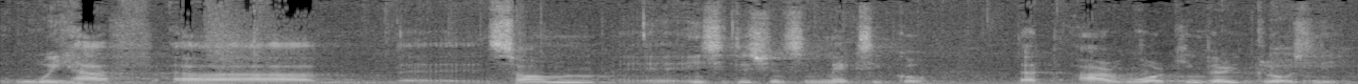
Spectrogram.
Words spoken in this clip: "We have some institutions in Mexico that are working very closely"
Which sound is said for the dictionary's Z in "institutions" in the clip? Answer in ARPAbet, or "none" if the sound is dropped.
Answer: S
